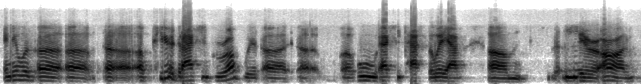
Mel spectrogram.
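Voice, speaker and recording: A man in his thirties, born in Haiti and raised in Miami, with a Miami accent, answering interview questions in a halting way, full of fillers and restarts. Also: medium pitch. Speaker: state workforce official, guest. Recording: muffled lo-fi recording.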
